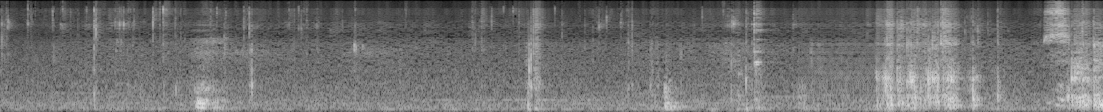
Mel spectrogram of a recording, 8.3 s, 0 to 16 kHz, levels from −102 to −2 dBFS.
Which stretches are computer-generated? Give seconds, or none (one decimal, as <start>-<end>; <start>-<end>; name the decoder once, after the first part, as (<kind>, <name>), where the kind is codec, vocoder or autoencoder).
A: 6.0-6.7 (vocoder, Vocos)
